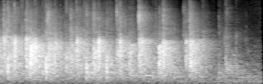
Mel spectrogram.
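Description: A church congregation claps loudly in steady rhythm to thank Jesus, with crisp, evenly spaced hand claps from a crowd that taper off slightly near the end.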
